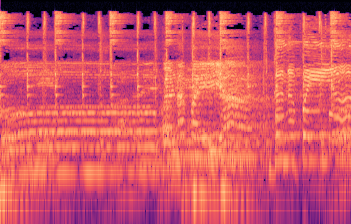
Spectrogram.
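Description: Devotional song to Ganesha with a steady percussion beat: a long held melodic note, then a wavering, ornamented melodic line about halfway through.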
